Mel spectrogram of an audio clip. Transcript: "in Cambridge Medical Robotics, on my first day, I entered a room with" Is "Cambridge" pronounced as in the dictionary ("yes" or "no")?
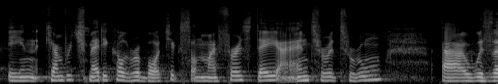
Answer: yes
